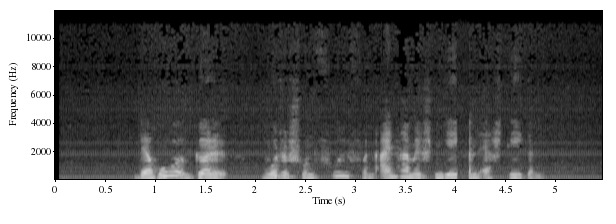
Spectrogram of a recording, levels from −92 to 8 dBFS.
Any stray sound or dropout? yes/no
yes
